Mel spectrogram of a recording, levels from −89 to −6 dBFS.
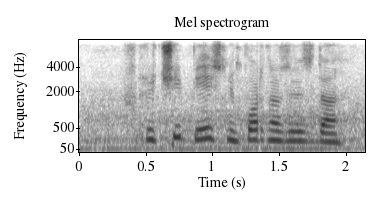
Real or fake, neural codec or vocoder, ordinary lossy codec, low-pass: real; none; Opus, 16 kbps; 7.2 kHz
